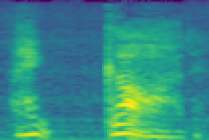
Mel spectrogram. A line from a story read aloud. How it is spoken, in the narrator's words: cried the youth, recovering his breath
